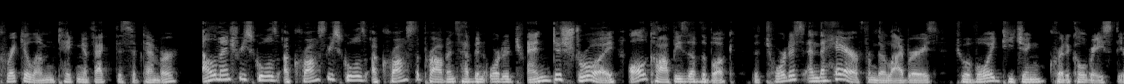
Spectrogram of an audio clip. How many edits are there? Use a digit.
3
